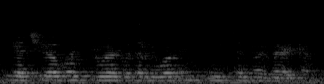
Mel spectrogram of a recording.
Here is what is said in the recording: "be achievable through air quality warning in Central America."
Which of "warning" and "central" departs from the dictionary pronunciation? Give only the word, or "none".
warning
